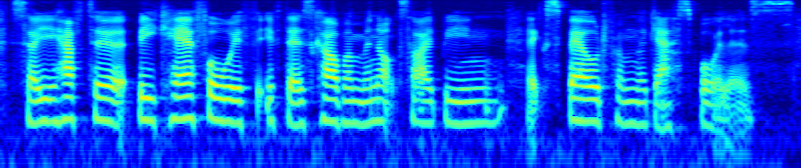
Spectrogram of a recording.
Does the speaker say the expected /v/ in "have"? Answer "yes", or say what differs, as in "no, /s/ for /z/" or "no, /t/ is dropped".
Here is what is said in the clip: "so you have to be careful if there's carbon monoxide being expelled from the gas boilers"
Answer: no, /f/ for /v/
